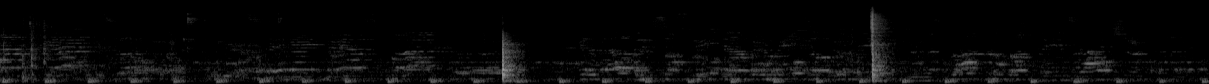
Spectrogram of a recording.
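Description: Faint background music with a steady beat. Two sharp thuds of darts landing in a bristle dartboard cut through it, one about five seconds in and another near nine seconds.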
